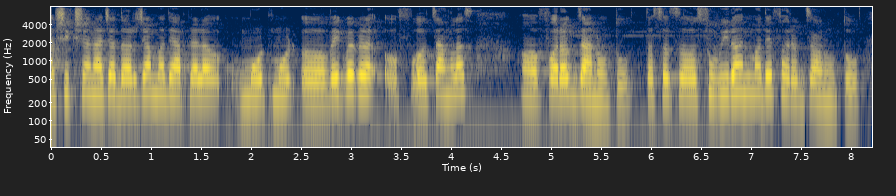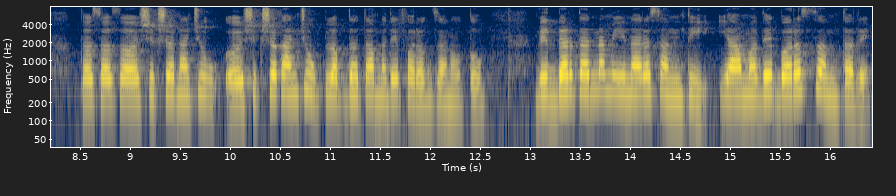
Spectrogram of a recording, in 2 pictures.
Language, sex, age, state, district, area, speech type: Marathi, female, 18-30, Maharashtra, Ahmednagar, urban, spontaneous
